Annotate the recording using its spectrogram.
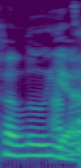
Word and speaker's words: Kaluuya: Kaluuya. Kaluuya. Kaluuya. Hot like Kaluuya. hallelujah. Okay, Kaluuya.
